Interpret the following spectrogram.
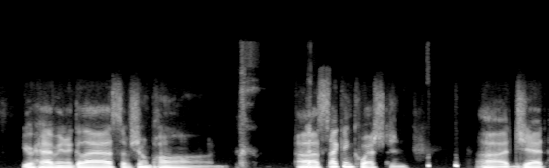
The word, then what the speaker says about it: Champaign: if we refer to it as the champagne Clippers champagne yeah there's a lot of them for this area um in the local vernacular but yeah champagne would be the the correct way to pronounce it no so when you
